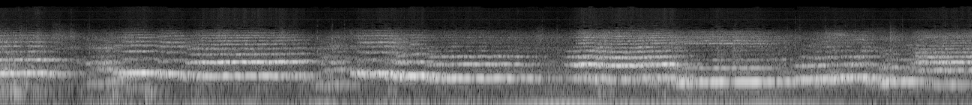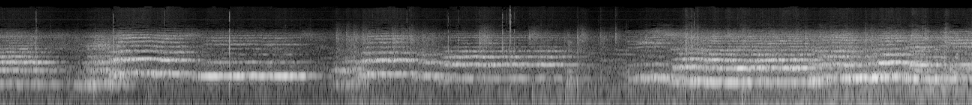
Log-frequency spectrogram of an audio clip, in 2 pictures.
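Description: A choir of high voices singing a melody in unison, holding long notes in phrases of a few seconds with short breaks for breath between them.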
